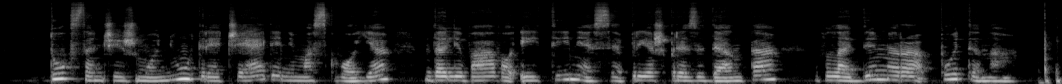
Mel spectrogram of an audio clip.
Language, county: Lithuanian, Utena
